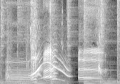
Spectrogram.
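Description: A cartoon character's high, squeaky vocal sound, rising then falling in pitch like a meow, followed by a short held note, over light background music.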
